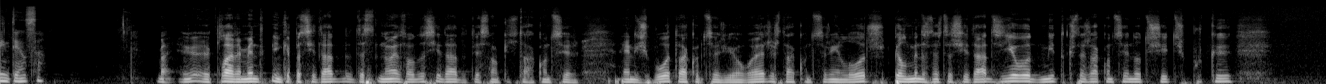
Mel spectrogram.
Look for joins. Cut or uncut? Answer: cut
